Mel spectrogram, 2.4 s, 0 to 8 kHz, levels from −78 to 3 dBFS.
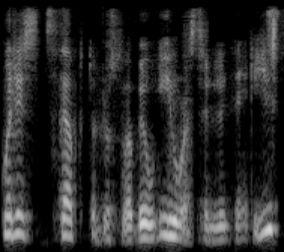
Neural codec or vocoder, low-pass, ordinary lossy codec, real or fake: codec, 16 kHz, 1 kbps, FunCodec, trained on LibriTTS, 50 frames a second; 7.2 kHz; AAC, 32 kbps; fake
